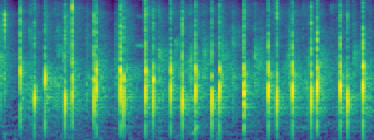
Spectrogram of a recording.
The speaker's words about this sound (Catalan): Un aplaudiment.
